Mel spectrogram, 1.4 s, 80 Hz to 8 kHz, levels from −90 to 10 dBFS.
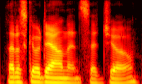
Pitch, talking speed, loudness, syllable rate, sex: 120 Hz, 295 wpm, -19 LUFS, 5.6 syllables/s, male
